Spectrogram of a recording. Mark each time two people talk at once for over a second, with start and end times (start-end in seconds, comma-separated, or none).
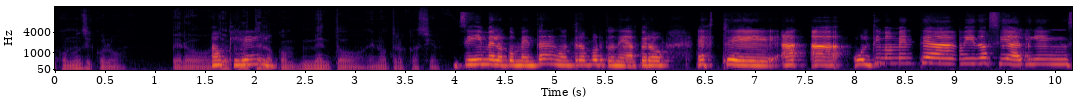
none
